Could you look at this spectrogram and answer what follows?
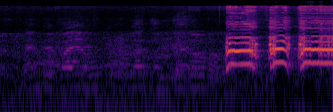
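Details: A rooster crowing: after a quiet start, loud harsh bursts in three segments with brief gaps, the last held and cut off.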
